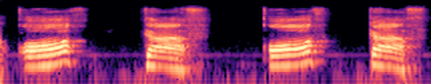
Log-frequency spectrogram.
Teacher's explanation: काफ का मखरज अगर हम एक तरफ से माने वो है कि कौफ से थोड़ा हटकर, यानी कौफ से थोड़ा आगे। मतलब ये हो गया कि जबान की जड़ फिर से वही यानी अक्सर लिसान ऊपर के तालु के साथ।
